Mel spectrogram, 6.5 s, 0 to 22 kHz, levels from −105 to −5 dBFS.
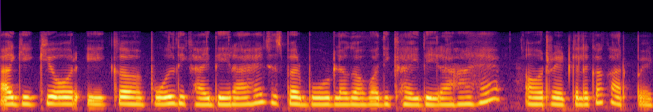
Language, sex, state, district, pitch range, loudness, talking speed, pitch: Hindi, female, Bihar, Vaishali, 195-210 Hz, -16 LUFS, 230 wpm, 200 Hz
